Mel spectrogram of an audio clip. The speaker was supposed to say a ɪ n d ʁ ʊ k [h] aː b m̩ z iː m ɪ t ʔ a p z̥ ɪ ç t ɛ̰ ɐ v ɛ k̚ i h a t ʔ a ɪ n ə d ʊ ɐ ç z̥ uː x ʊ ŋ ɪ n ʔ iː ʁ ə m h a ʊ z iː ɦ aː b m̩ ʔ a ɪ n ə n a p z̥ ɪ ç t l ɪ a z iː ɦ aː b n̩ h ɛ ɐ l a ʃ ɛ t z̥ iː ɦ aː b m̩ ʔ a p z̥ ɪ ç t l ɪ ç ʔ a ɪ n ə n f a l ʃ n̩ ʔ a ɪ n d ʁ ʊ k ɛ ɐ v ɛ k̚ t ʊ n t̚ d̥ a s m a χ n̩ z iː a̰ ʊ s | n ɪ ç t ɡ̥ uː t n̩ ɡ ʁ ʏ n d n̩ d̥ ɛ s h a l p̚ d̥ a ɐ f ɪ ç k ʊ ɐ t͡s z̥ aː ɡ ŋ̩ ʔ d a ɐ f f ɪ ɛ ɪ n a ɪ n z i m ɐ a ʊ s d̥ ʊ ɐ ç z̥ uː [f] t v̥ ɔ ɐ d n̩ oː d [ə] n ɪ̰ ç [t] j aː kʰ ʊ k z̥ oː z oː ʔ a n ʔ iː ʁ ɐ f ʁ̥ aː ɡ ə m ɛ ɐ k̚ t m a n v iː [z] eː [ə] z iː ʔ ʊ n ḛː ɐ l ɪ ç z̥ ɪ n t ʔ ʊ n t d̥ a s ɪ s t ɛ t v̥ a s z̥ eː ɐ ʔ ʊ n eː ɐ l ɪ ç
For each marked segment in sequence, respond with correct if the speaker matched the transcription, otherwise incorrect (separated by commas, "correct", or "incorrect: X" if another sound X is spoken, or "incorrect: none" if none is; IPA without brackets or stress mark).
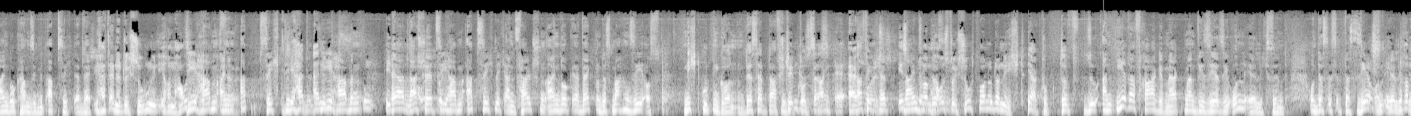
correct, incorrect: x, incorrect: ɐ, correct, correct, incorrect: ɐ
